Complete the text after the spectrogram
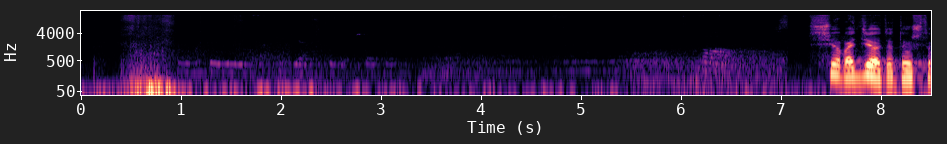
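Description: A young man sings nearby.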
